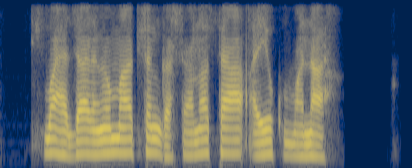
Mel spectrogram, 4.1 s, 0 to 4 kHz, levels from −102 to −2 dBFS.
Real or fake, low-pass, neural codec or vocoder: fake; 3.6 kHz; codec, 16 kHz, 2 kbps, FunCodec, trained on Chinese and English, 25 frames a second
